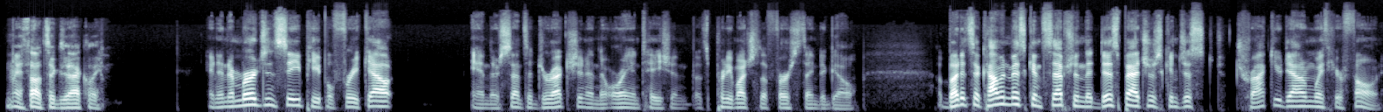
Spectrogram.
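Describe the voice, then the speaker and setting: A man's voice: medium pitch, normal speed, dry recording. Man presenting case analysis, dry close sound. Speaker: host, active 911 dispatcher.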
